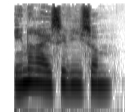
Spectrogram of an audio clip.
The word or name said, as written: indrejsevisum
